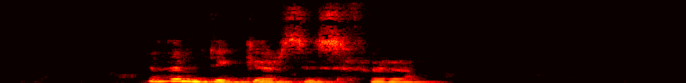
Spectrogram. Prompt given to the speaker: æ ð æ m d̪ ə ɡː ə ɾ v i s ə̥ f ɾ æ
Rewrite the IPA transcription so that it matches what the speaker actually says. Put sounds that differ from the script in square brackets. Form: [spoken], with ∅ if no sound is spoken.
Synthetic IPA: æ ð æ m d̪ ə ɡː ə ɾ [z] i s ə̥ f ɾ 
